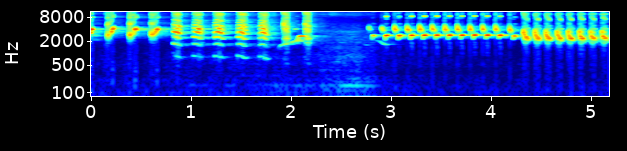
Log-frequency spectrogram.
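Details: Black-winged myna mixing harsh squawked notes and a rising whistle, then a fast rattling series of repeated scratchy notes building in loudness.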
